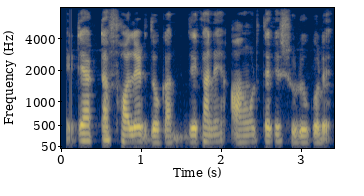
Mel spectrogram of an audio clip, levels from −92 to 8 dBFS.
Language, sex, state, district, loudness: Bengali, male, West Bengal, Malda, -18 LUFS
